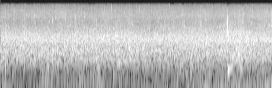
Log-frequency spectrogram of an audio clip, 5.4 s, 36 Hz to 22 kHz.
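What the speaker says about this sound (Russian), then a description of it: "Тут 5 потоков сходится." River current rushing at a spot where five streams converge on a shallow stretch with round pebbles on the bed, a steady broad wash of flowing water close by, continuous and unbroken.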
